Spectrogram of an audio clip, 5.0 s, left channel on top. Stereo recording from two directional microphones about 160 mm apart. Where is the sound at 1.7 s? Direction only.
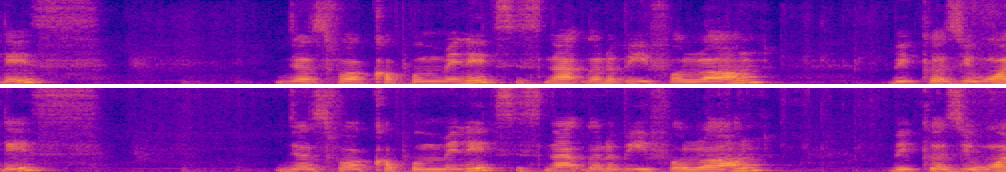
40° left (ahead or behind).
